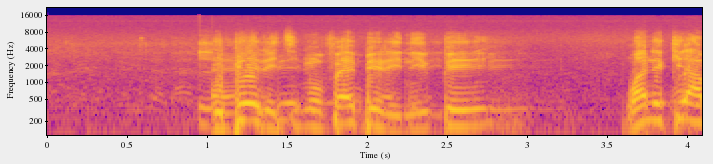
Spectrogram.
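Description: A man speaks loudly into a microphone, heard through loudspeakers.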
